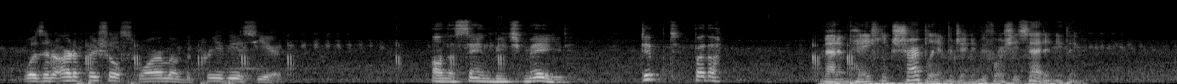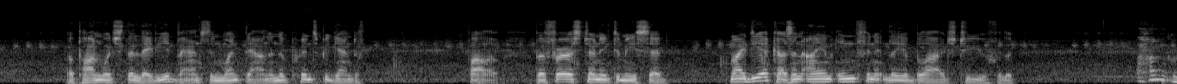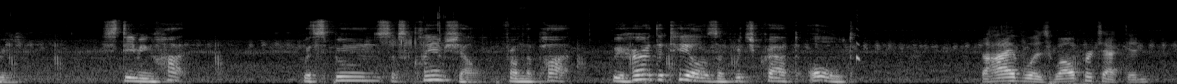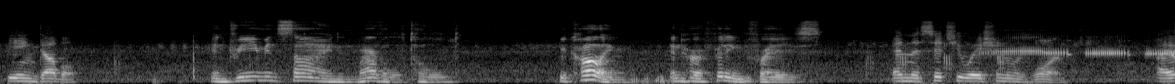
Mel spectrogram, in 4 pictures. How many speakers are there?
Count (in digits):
4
